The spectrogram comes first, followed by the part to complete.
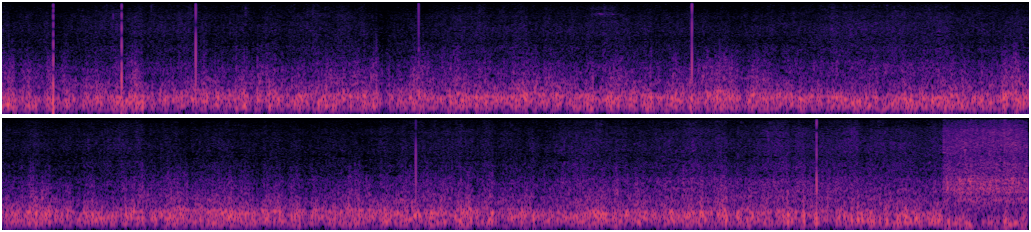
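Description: Wind buffeting the microphone as a steady low rumble, with a few faint clicks.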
